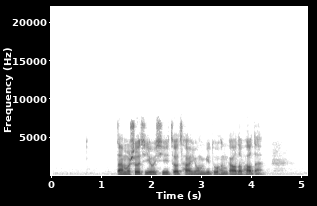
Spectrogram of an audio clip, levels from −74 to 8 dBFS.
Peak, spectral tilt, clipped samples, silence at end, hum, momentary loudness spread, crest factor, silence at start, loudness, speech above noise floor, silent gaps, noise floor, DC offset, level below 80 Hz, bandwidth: -4 dBFS; -5.5 dB/octave; under 0.1%; 0.9 s; none; 5 LU; 22 dB; 1.3 s; -23 LUFS; 42 dB; none; -64 dBFS; under 0.1%; -42 dBFS; 7.8 kHz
